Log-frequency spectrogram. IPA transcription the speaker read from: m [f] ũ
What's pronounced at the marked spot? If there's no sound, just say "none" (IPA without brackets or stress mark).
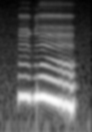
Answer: b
